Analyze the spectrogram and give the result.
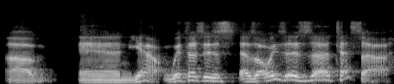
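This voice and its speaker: A man's voice: mid-range voice, very animated, measured pace, gravelly, pushed and bright, breathy edge. A man hosting a casual podcast discussion, speaking in a hesitant, lightly teasing way. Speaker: podcast host, novelist. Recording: dull lo-fi sound.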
